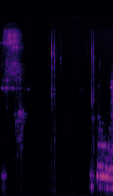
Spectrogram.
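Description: Faint clicking over a low-level online-meeting line, with a short hiss at the start and a voice starting just before the end.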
